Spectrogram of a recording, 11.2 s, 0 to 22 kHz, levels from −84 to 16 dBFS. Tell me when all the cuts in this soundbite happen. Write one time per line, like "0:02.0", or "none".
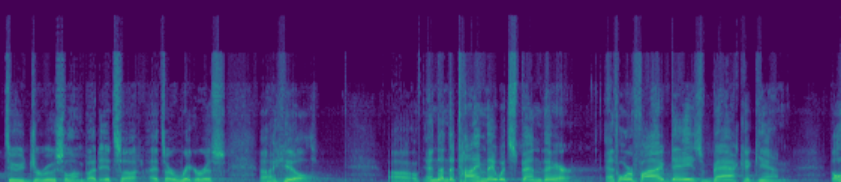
0:05.6
0:08.2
